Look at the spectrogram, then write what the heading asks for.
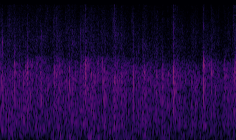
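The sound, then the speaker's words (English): An audience at a morning worship service applauds to welcome visitors, a dense, steady patter of many hands clapping at once, sustained at an even level with small bursts throughout and no voices standing out. “Now everybody clap and welcome them, will you?”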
